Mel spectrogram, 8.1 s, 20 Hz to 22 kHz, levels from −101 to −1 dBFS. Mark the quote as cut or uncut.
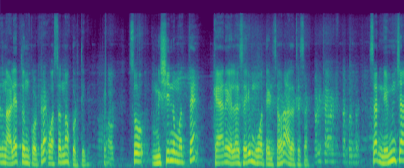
cut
